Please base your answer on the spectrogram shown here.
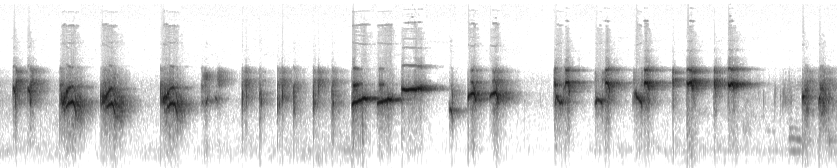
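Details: Singing orange-headed thrush, a lure track to set captive birds singing: quick clusters of harsh chirps give way to clear rising whistles and rolling trills, delivered in bursts with short silences between.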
